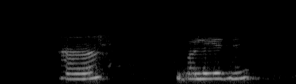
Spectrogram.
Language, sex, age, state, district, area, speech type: Hindi, female, 30-45, Bihar, Begusarai, urban, conversation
